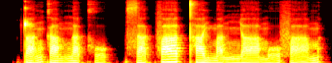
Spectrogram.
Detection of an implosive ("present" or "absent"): absent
